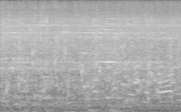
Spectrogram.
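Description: Water trickles and splashes steadily down a small waterfall in a backyard pond, a soft continuous wash at moderate level with no talking.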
